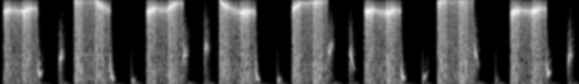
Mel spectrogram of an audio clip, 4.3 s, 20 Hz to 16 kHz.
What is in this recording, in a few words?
MiniBrute 110BPM, Gated Seq Noise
